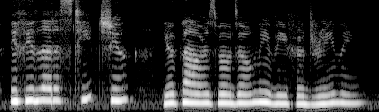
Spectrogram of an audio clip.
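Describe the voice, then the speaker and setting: A female-sounding put-on character voice, pitched high, speaks at a fairly slow pace. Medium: voice reel.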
